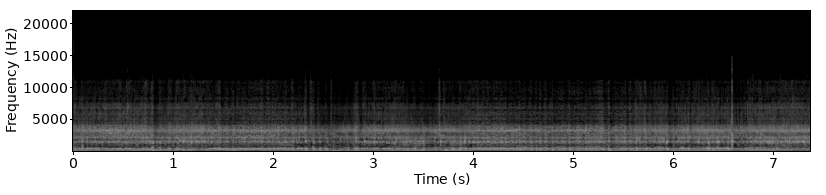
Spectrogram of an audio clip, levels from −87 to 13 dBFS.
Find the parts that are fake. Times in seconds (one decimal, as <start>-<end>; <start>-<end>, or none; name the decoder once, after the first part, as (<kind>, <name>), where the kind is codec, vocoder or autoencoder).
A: 0.0-1.4 (vocoder, BigVGAN v2); 2.2-4.0; 5.6-7.4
